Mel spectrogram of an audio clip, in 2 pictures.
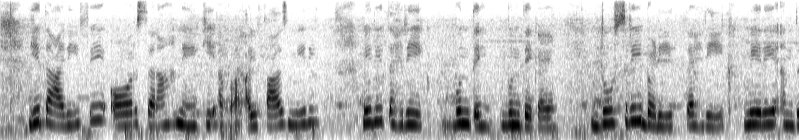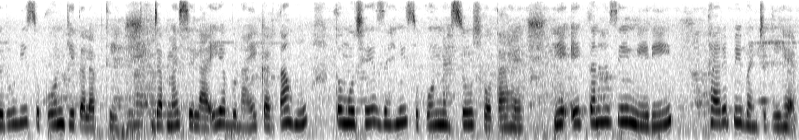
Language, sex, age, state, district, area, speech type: Urdu, female, 18-30, Uttar Pradesh, Rampur, urban, spontaneous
